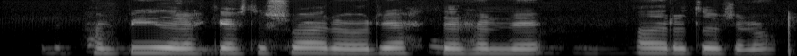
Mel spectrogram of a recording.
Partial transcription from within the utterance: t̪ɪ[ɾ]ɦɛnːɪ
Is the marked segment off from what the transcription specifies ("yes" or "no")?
no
